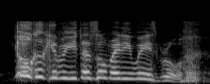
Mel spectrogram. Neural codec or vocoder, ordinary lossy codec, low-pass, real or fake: codec, 16 kHz, 8 kbps, FreqCodec, larger model; none; none; fake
